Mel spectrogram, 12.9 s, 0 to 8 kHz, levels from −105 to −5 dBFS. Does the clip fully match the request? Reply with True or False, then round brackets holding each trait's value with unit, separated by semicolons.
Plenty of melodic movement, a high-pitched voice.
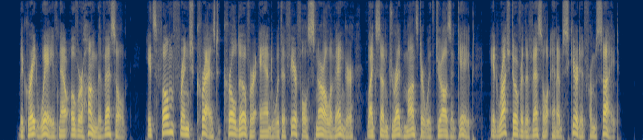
False (5.9 semitones; 105 Hz)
